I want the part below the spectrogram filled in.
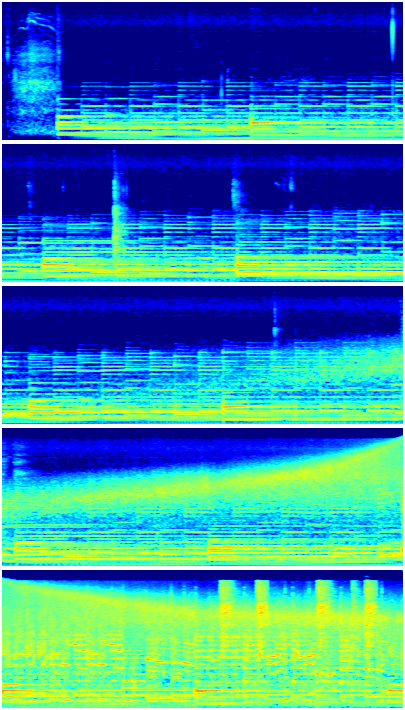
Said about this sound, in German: Spülen wir das erste Intro ein.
